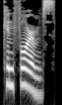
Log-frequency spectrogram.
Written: conforms

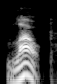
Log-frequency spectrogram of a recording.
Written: loup

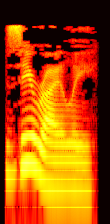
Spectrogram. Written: ziraili

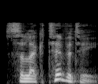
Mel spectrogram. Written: selectivity

